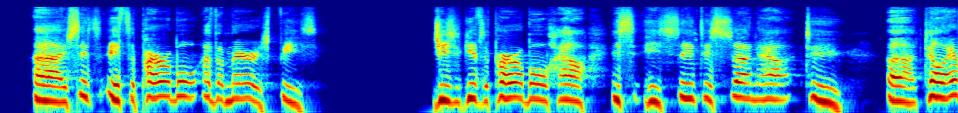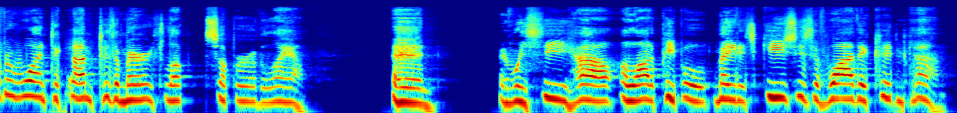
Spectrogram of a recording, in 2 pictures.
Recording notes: In this message from our Sunday service. Recorded from South Gate Fellowship in Duncanville, TX.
